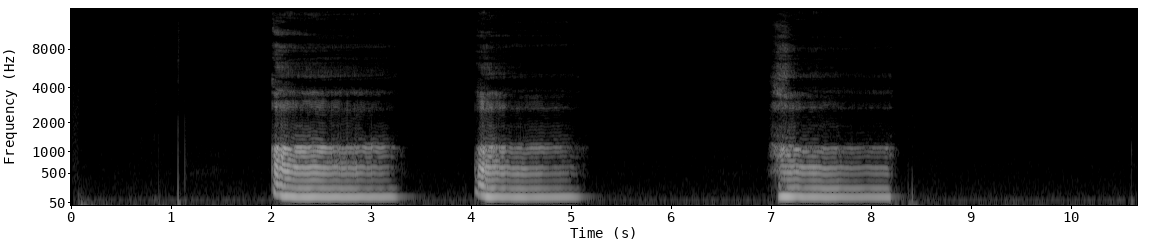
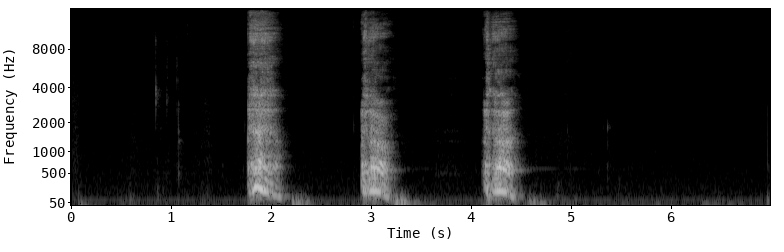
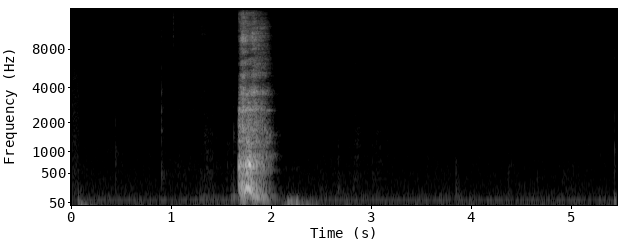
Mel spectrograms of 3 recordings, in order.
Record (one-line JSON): {"exhalation_length": "10.7 s", "exhalation_amplitude": 1561, "exhalation_signal_mean_std_ratio": 0.51, "three_cough_length": "7.0 s", "three_cough_amplitude": 5725, "three_cough_signal_mean_std_ratio": 0.29, "cough_length": "5.5 s", "cough_amplitude": 5016, "cough_signal_mean_std_ratio": 0.17, "survey_phase": "beta (2021-08-13 to 2022-03-07)", "age": "45-64", "gender": "Male", "wearing_mask": "No", "symptom_shortness_of_breath": true, "symptom_fatigue": true, "symptom_headache": true, "symptom_onset": "12 days", "smoker_status": "Never smoked", "respiratory_condition_asthma": false, "respiratory_condition_other": false, "recruitment_source": "REACT", "submission_delay": "2 days", "covid_test_result": "Negative", "covid_test_method": "RT-qPCR", "influenza_a_test_result": "Negative", "influenza_b_test_result": "Negative"}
